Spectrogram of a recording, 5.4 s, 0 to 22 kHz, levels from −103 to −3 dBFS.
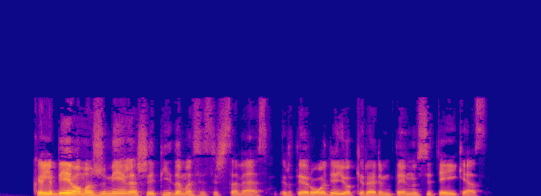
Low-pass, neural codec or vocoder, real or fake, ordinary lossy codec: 14.4 kHz; autoencoder, 48 kHz, 128 numbers a frame, DAC-VAE, trained on Japanese speech; fake; MP3, 48 kbps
